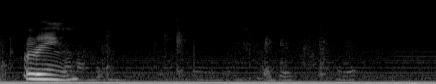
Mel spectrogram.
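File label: "ring", spoken word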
